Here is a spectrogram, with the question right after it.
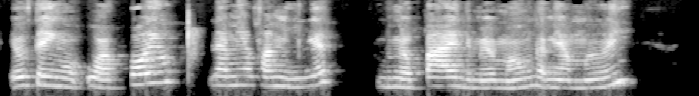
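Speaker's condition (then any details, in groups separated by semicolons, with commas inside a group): Cerebral palsy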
